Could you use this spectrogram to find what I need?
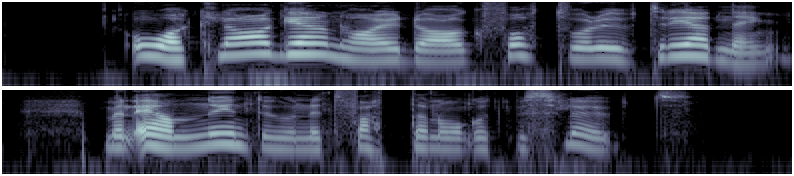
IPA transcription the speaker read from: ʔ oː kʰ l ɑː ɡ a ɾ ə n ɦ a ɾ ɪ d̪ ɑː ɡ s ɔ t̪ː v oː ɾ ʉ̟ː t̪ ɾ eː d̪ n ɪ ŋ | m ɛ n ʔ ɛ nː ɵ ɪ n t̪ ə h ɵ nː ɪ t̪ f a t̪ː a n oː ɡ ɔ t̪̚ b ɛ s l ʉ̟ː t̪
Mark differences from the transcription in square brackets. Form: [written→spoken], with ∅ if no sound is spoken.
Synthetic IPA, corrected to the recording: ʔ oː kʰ l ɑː ɡ a ɾ ə n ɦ a ɾ ɪ d̪ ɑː ɡ [s→f] ɔ t̪ː v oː ɾ ʉ̟ː t̪ ɾ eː d̪ n ɪ ŋ | m ɛ n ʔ ɛ nː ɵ ɪ n t̪ ə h ɵ nː ɪ t̪ f a t̪ː a n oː ɡ ɔ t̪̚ b ɛ s l ʉ̟ː t̪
